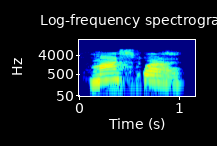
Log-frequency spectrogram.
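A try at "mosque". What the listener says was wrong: Enggak, bukan maskwa. Cuman gini aja, mas. Udah tutup. Iya, tulisan memang seperti ini, bacanya mas. Mas, tutup.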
